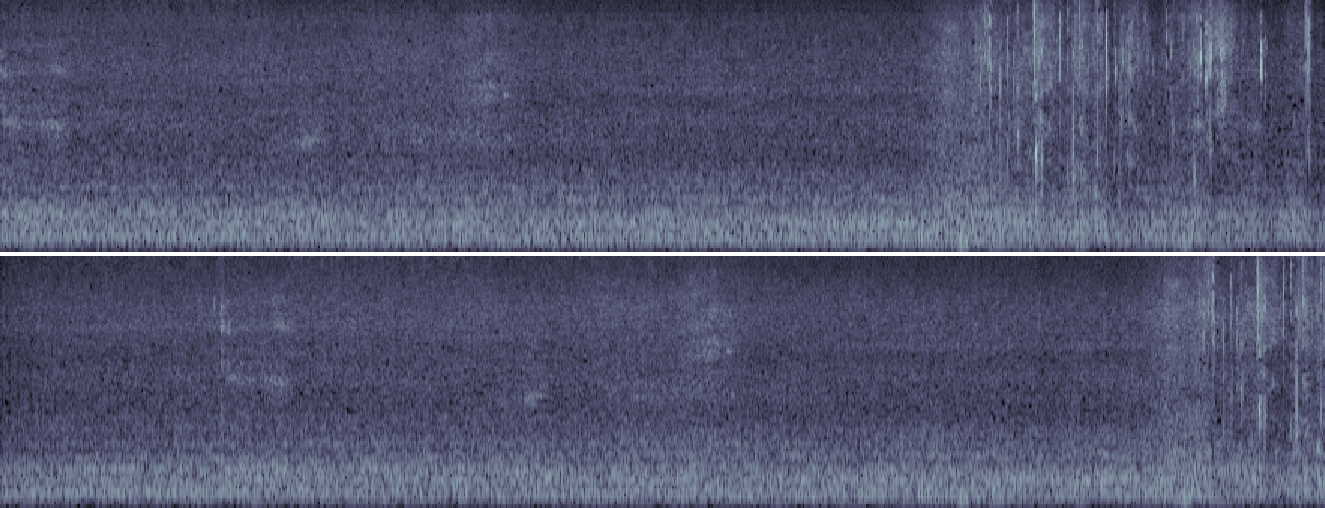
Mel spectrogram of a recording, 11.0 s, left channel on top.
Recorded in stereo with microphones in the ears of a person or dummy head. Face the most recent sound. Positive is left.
No sound to turn to.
